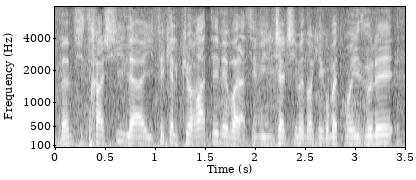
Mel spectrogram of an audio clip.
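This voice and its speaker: A man casts live esports, giving excited play-by-play and analysis while music runs under his voice. His voice is a little high and very fast with a flat delivery, yet he speaks emphatically, often repeating phrases for effect. Background noise can be heard.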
